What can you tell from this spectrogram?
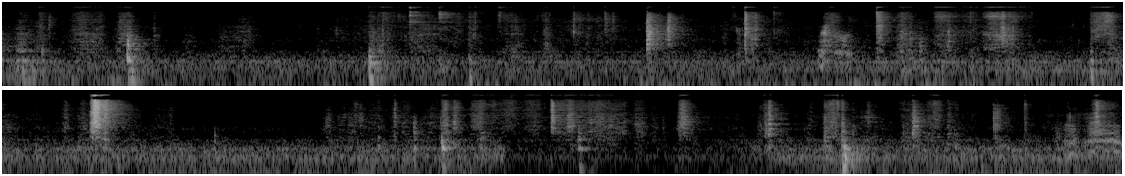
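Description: Faint scuffling of two kittens play-fighting on a chair seat: scattered soft taps and rustles of paws and bodies, with one sharper tap about nine seconds in.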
